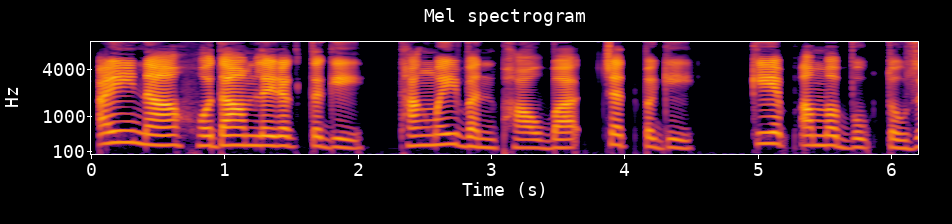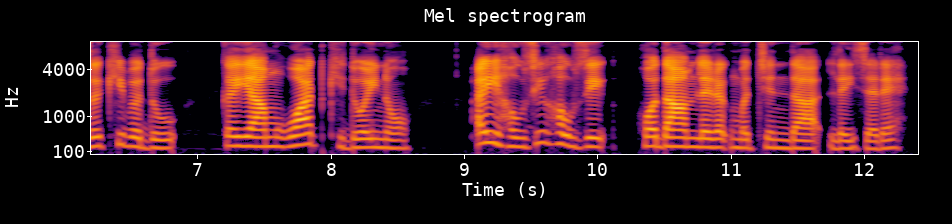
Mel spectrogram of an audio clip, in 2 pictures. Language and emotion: Manipuri, neutral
